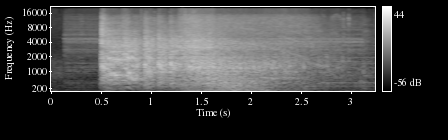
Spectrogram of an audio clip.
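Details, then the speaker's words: Toyota 4.0L V6 just after a spark plug change, first start with the battery reconnected: catches sharply, runs about a second, then dies. Normal after the battery was disconnected. "Okay, she started it and it died right away. Don't worry about that. That's normal. That's just because we had the battery disconnected for a little while."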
